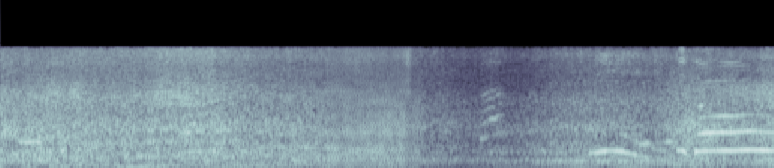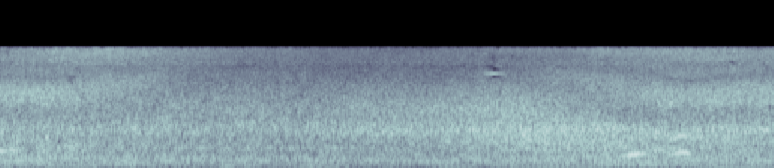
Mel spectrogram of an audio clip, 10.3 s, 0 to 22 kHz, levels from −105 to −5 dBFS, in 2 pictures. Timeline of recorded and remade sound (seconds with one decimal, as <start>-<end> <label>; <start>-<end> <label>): 0.0-2.2 recorded; 2.2-2.8 remade; 2.8-10.3 recorded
